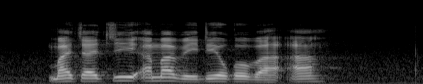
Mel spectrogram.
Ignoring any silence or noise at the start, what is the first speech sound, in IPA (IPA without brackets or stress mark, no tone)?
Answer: m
